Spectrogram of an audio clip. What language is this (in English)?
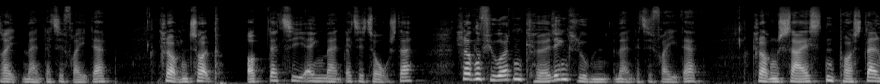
Danish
